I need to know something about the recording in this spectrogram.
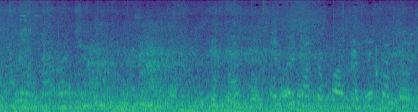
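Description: A crowd murmurs nearby.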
